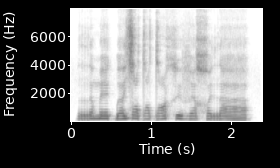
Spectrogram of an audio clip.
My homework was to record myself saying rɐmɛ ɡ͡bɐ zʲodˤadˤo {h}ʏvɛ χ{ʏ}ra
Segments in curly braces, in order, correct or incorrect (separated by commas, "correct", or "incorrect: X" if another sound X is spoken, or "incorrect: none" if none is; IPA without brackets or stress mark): incorrect: x, correct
